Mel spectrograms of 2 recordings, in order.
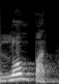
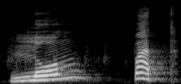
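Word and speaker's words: lompat: ওটাকে আবার বলা হবে লোমপাত এল ও এম পি এ টি উচ্চারণ হবে লোম পাত লোমপাত মানে লাফানো আর তেরুন মানে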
